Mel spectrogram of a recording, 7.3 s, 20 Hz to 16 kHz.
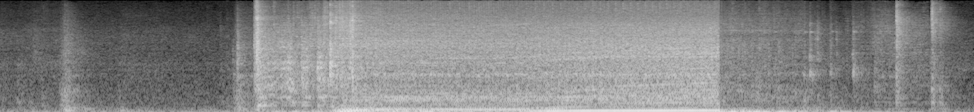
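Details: VW Citi Golf 1.4i, 127,000 km, after battery disconnect reset: cranks and catches, holds steady raised drone with no drop to normal idle; high idle, dirty MAP sensor suspected.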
